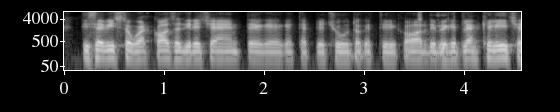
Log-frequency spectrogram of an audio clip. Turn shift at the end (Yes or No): No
